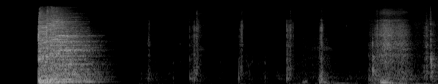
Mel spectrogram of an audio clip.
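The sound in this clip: Someone biting into and chewing a tomato in a studio: one loud juicy crunch, then a run of soft, wet chewing clicks and smacks, ending in another louder mouthful.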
